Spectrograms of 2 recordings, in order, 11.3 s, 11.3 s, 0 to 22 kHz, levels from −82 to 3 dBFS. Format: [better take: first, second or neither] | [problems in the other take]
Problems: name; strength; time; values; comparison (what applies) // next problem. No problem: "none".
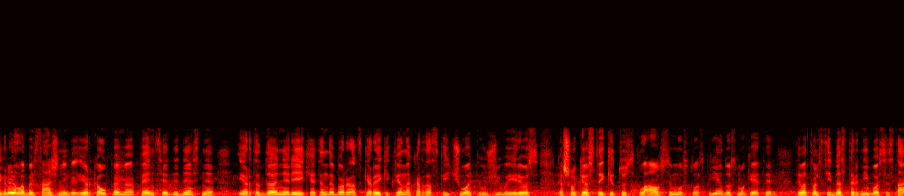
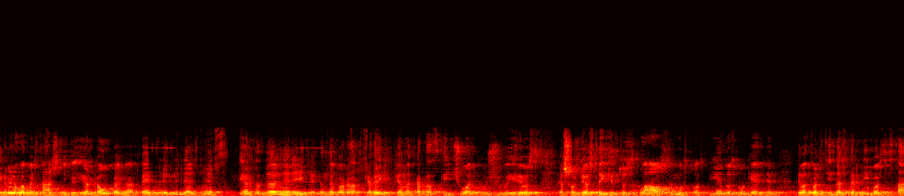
first | noise reduction (neural separator model SepFormer DNS4)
